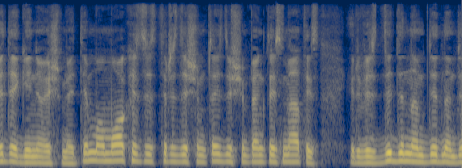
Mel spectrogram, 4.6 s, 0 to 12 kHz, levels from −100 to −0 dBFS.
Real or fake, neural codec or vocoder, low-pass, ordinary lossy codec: real; none; 10.8 kHz; AAC, 48 kbps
